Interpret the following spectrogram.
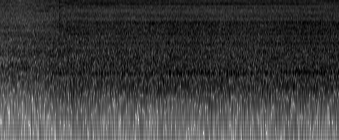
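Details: Xbox One X Scorpio Edition fan noise that worsened under graphically intense games: a loud, steady rushing whoosh with a faint constant whine; the owner suspects dried or misplaced GPU thermal paste. Finding: loud cooling fan.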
